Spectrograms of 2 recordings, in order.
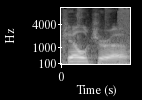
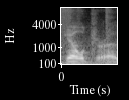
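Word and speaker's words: Geldra: Um Leila was captured by an terrorist organization called Gelra, or Gelra is actually how you say it.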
